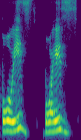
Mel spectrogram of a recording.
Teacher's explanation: even though you see that as written as an s in spelling uh in phonology it's actually a z it's a voiced sound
